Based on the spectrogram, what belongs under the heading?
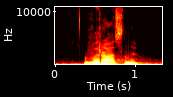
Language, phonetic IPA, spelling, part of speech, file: Belarusian, [vɨˈraznɨ], выразны, adjective, Be-выразны.ogg
- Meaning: expressive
